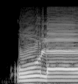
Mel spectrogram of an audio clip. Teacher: Nah, ketika ada mad tabi'i bertemu dengan hamzah pada satu kata, ulaika satu kata, dan inilah yang dinamakan dengan mad wajib muttasil, maka wajib dipanjangkan 4 harokat pada lafal la-nya dan tidak boleh dikurangi atau 5 harokat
